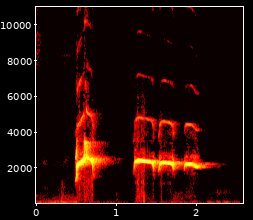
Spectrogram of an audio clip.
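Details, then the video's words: Brazilian partridge (perdiz) whistling loudly and clearly: a short rising slurred note, a pause, then a long drawn-out level whistle broken into three parts, in an otherwise silent background. "perdiz brasileira dando show"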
